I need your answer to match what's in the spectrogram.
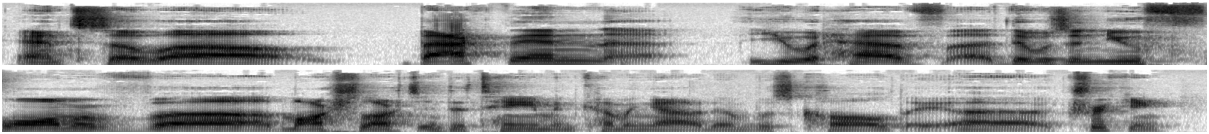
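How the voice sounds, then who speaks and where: A man in his thirties who grew up in the Bahamas, chatting as an interview guest. His voice sits in an ordinary middle register, and he rambles easily, often restarting sentences and filling pauses. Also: mid-range voice. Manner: relaxed, rambling, many restarts and fillers. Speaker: guest, stunt performer. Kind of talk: casual interview storytelling.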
